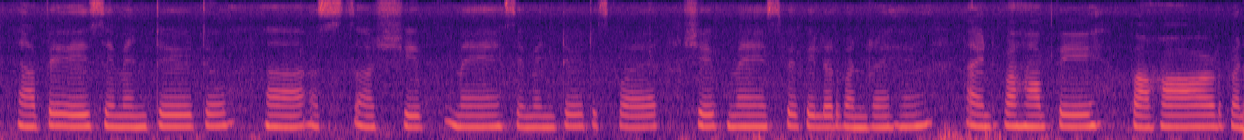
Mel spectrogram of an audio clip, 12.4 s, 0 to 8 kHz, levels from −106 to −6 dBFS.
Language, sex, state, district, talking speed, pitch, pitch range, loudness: Hindi, female, Bihar, Vaishali, 105 wpm, 205 Hz, 200-215 Hz, -44 LUFS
